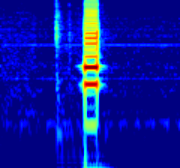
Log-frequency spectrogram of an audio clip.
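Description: A single short telephone keypad tone sounds while dialing a call back, a clean, brief beep standing alone in silence.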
